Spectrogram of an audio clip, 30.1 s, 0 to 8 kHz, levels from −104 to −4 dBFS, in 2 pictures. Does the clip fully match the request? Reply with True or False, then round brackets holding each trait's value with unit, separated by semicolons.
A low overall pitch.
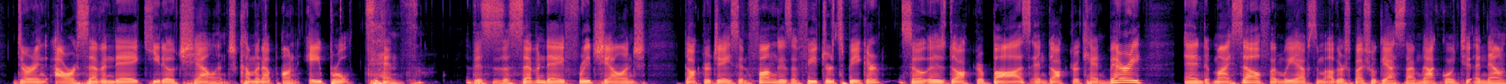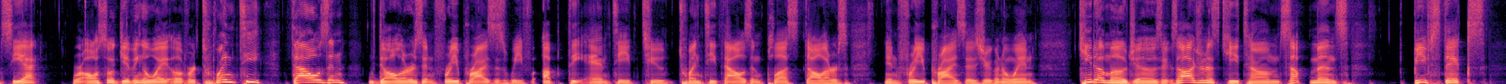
True (125 Hz)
